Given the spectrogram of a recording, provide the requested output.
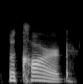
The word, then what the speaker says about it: Picard: move most people don't it's my card Picard yep thank you I'll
